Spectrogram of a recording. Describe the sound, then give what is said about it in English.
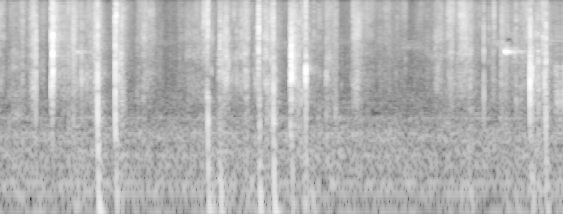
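Playing cards being shuffled and pulled for a card reading, with a few crisp snaps and irregular papery rustles and flicks, fairly soft and with no talk over them. “Let's pull one more card.”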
